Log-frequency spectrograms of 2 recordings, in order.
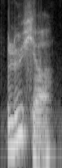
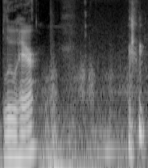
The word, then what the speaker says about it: Blücher: Blücher. Blücher? Like blue hair? No, it's not blue hair. It sounded like it when you just said it. Or blue here? No, it's also not blue here.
